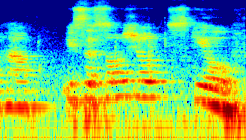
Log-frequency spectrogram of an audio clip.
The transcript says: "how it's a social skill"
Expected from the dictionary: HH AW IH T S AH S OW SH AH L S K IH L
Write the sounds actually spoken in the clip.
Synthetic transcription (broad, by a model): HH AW IH T S AH S OW SH AH L S K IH L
